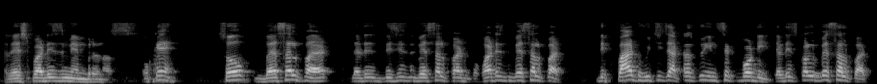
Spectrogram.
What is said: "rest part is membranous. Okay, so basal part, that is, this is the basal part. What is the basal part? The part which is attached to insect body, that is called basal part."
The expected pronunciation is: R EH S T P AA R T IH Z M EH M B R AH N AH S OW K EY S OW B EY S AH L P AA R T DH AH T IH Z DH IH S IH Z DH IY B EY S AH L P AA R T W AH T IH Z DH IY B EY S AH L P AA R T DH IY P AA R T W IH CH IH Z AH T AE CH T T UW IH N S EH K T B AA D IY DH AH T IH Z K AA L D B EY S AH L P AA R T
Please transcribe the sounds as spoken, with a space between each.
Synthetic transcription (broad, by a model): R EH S T P AA R T IH Z M EH M B R AH N AH S OW K EY S OW B EY S AH L P AA R T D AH T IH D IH S IH Z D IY B EY S AH L P AA R T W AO T IH Z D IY B EY S AH L P AA R T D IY P AA R T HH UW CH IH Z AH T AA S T T UW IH N S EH K T B AA D IY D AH T IH Z K AA L D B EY S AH L P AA R T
